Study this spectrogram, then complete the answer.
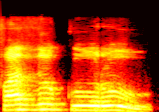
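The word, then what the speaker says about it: فاذكروا: And when you read together, you do not pronounce this alif again. Then it becomes fadhkuru.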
